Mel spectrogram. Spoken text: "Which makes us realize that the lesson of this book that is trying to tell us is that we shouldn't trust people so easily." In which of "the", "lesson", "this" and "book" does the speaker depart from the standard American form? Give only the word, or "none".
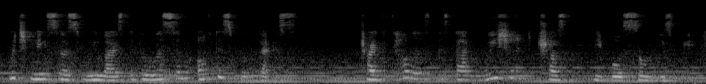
lesson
